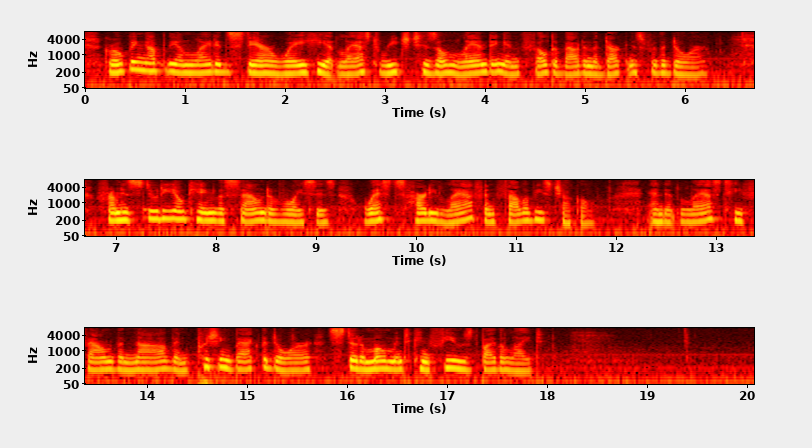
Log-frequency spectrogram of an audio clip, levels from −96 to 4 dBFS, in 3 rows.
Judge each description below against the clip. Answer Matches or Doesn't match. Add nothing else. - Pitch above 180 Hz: Matches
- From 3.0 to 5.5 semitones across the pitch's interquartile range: Doesn't match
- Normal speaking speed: Matches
